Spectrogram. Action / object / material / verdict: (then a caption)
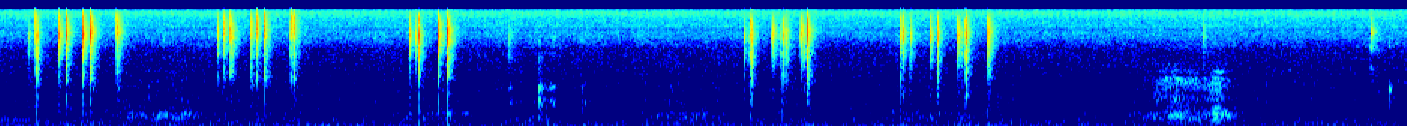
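tap / glass perfume bottle tapped with fingernails / glass / none. Long nails tap a clear glass Snif Citrus Circus perfume bottle with a gold cap, partly filled with liquid, while it is held and then set upright on fur. Bright, quick clicks come in short bursts with quiet pauses between them, and near the end there is a soft muffled rustle.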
